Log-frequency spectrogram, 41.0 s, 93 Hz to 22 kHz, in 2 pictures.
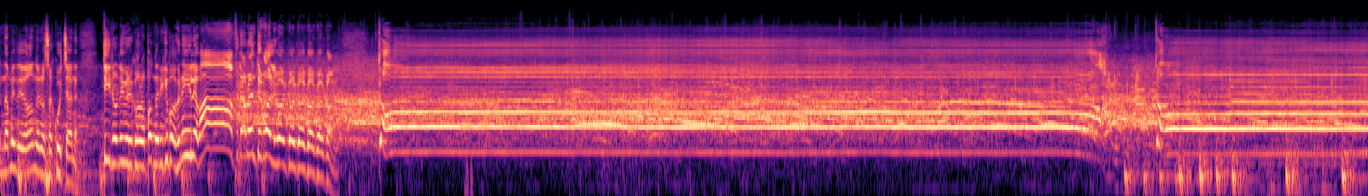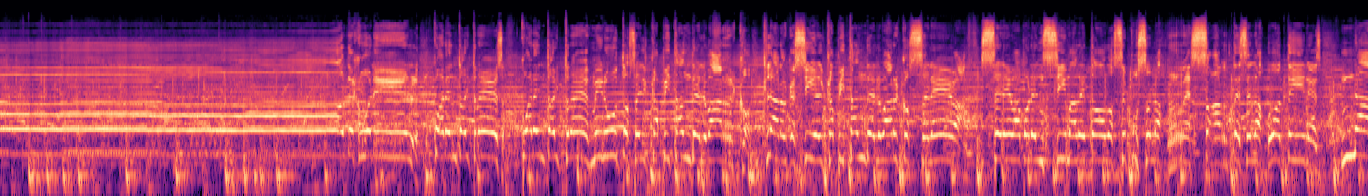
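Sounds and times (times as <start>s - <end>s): music with steady beat: 16.8s - 41.0s.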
